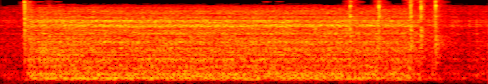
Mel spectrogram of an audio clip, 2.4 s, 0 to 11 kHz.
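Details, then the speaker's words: Packard Bell MQ625 tube TV, decade box substituted for a 560-ohm 1 W plate resistor on the audio output tube, stepping 10K to 5K: harsh fuzzy buzz for about two seconds then fading; audio distorts at wrong resistor value. "10K that's uh 7K here how it's all distorted 6 K 5"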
